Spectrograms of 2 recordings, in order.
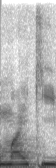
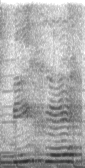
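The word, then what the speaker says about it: Mỹ Khê: So as you can see, we are overlooking the beach, and this beach is called Mikey Beach. It's Mihe. What?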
